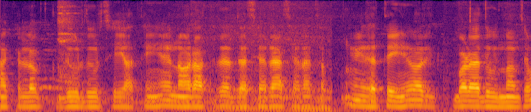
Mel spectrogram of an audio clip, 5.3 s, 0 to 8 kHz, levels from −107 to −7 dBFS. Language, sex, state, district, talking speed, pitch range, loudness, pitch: Hindi, male, Chhattisgarh, Bastar, 205 wpm, 95-105 Hz, -29 LUFS, 100 Hz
